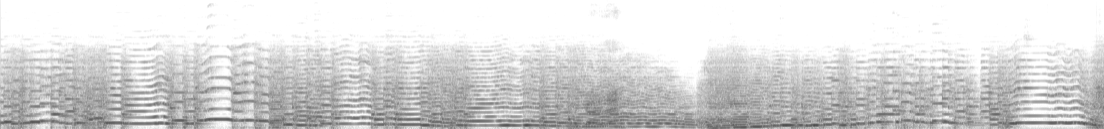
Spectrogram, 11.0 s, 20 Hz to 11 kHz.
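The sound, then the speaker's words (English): Electric guitar played through a Boss OD-3 overdrive pedal, a melodic lead with sliding bends and sustained notes, loud, with a brief spoken phrase at the start. “That's the OD3, Boss OD3.”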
